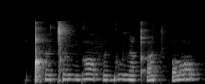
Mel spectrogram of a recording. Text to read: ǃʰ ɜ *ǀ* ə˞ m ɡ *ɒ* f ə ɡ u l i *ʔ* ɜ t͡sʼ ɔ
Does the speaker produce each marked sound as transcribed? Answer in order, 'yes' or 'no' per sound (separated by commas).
yes, yes, no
